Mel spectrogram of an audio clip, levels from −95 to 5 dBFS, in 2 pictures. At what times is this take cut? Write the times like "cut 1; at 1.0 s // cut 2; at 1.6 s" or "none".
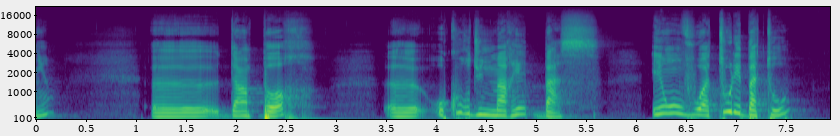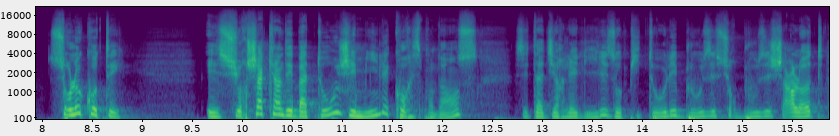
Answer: none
